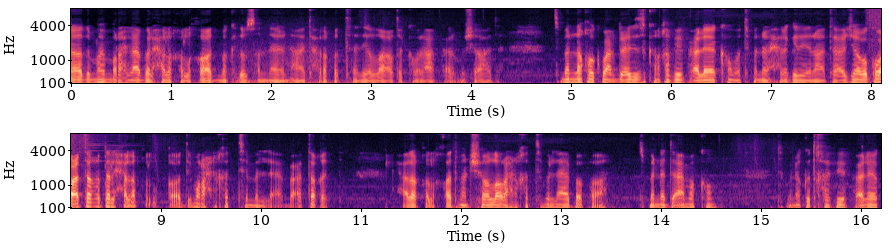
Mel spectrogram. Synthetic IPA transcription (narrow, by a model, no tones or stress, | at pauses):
haːðalmʊhɪmːɾˤɑːħnɪlʕabalħalɑqɑlqɑːd̪ɪmakɪd̪awsˤɑlnalnɪhaːjat̪ħalaqɑt̪nad̪ilˤːɑːʕʊʕt̪ˤiːkʊmɪlʕaːfʕa̰lmʊʃa̰ːhɪd̪a | ʔat̪manːaʔaxuːkʊmʕabd̪alʕaziːzkaːnxafiːfʕaleːkʰʊmwat̪manːalħalaqalinaːt̪aʕd͡ʒaːbakʊmʔaʕt̪ɑqɪd̪ɪlħalaqɑlqɑ̰ːd̪ɪmaɾˤɑ̰ːħnxat̪ʰːɪmɪlːa̰ʕbʔa̰ʕt̪ɑqɪd̪̥lħa̰laqɑ̰lqɑːd̪ɪmaʔɪnʃaːʔɑlːɑːɾˤɑːħnxat̪ːɪmɪlːaʕba̰fa̰t̪manːad̪a̰ʕmkʰʊmt̪manːakʊt̪xafiːfʕa̰leːk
